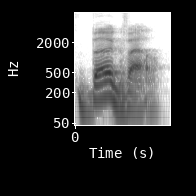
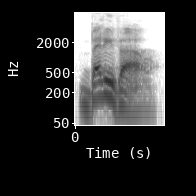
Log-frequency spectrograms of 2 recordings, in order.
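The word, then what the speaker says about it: Bergvall: made it crystal clear with the difference of the letter G in Swedish, the proper way to say his second name is Bereval, as in the late Sven Yuran Ericson, Urine written begins with a G.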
